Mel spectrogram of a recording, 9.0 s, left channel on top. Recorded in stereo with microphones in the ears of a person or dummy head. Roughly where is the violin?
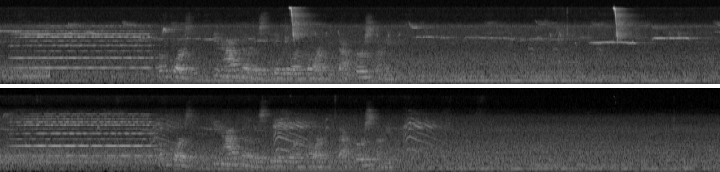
Right.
